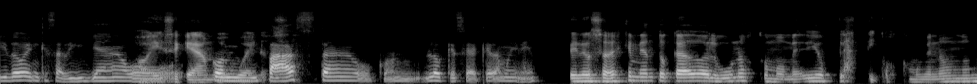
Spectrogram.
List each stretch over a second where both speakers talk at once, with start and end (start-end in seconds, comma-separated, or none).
1.3-3.0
